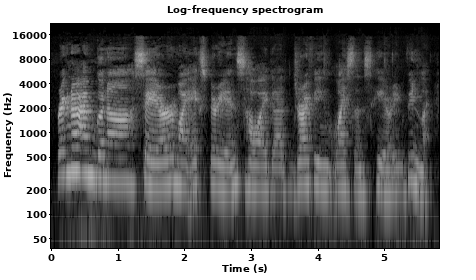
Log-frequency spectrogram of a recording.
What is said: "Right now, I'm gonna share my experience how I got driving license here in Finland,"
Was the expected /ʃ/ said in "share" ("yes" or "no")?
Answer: no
